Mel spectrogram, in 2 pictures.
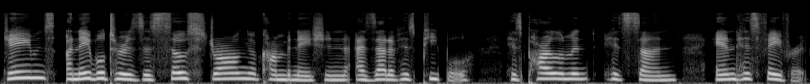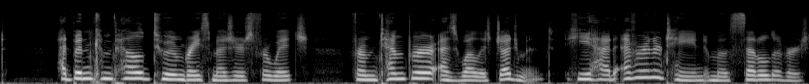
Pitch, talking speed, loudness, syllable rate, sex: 230 Hz, 155 wpm, -19 LUFS, 4.9 syllables/s, female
